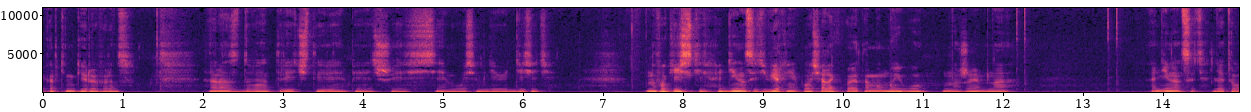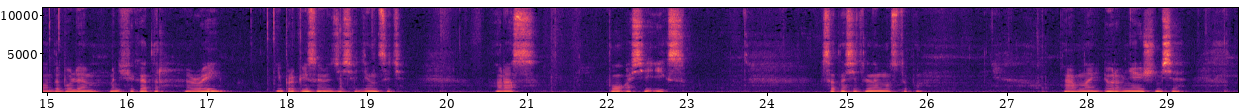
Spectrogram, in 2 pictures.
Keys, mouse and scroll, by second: 12.2 click, 13.3-15.2 drag, 17.9-20.3 drag, 18.8 KP_1.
